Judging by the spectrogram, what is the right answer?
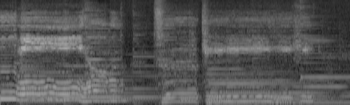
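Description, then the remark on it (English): A closing-time song plays steadily and fairly loudly in a bar in Japan, with a sustained, gliding melody over full harmonies, and no one talking over it. “There it is, the song, which means, very politely, we're being thrown out of this bar.”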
